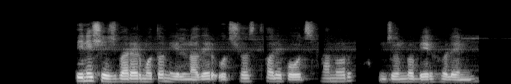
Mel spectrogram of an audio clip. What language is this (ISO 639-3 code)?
ben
